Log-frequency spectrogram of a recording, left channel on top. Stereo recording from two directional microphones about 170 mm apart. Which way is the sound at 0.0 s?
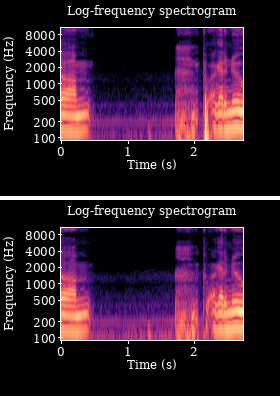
20° left (ahead or behind).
